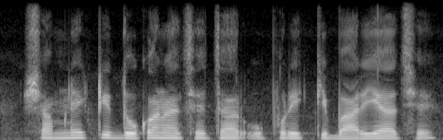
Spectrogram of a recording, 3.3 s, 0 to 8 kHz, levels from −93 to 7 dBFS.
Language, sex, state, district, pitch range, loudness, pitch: Bengali, male, Tripura, West Tripura, 135-145 Hz, -17 LUFS, 135 Hz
